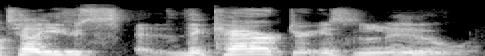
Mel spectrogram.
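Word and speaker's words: Liù: And I'll tell you, the character is Lou. I think is spelled L-U-I. I think most people pronounce it Lou.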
